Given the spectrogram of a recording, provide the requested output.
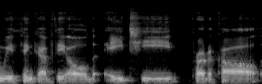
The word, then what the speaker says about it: AT Protocol: It's at protocol, which makes sense. It's the at sign, right?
